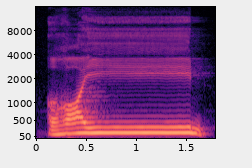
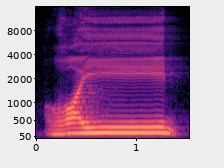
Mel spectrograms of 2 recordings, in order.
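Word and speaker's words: غين: এখান থেকে উচ্চারণ করুন গইন। আবার বলুন গইন। আমরা অনেকে বলে থাকি গাইন, না, এটা ভুল উচ্চারণ। এভাবে উচ্চারণ করা যাবে না, যেহেতু হরফটি মোটা, এই জন্য মোটা করে উচ্চারণ করতে হবে গইন।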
